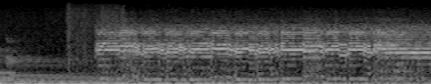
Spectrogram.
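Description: Indie rock band playing, led by guitars over bass. About a second in, a brighter and louder electric guitar line comes in.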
